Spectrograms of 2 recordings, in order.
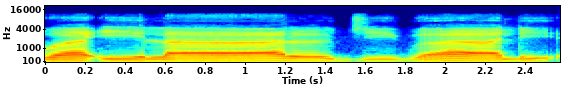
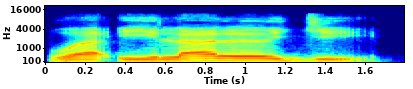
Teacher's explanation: lafaz kedua ini juga sama ya Ada Lam takrif lagi Ya Nah maka lamnya tidak dibaca panjang ya Bukan wailal jibali ah enggak begitu tetapi langsung ke lam yang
